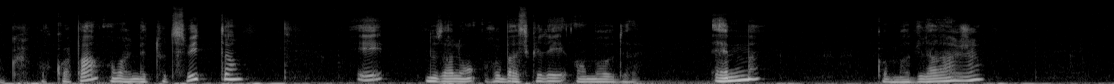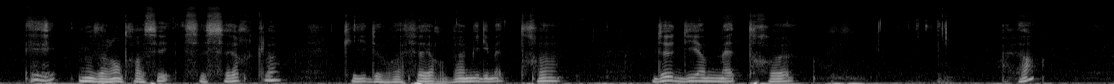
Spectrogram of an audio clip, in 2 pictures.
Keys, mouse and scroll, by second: 0.2-1.1 typing, 3.3-4.4 drag, 7.8 click, 10.7 click, 12.5 click, 13.6 click, 14.1 right click, 15.1 click, 17.4 click, 18.3 click, 19.9-20.8 typing.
